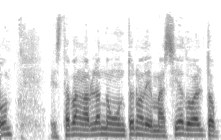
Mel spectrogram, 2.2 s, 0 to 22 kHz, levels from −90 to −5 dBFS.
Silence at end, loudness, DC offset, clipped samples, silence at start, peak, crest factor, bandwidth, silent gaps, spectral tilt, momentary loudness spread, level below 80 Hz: 0.05 s; -36 LUFS; under 0.1%; under 0.1%; 0 s; -20 dBFS; 16 dB; 14 kHz; none; -5.5 dB/octave; 8 LU; -68 dBFS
